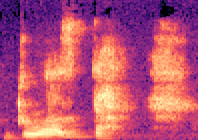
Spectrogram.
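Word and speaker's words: dwazdeh: Alors là, le H à la fin, on n'appuie pas trop là-dessus. Hein. C'est comme si c'était un H muet, presque. Yansde, Dwazde. À l'oral, on le prononce pas trop.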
